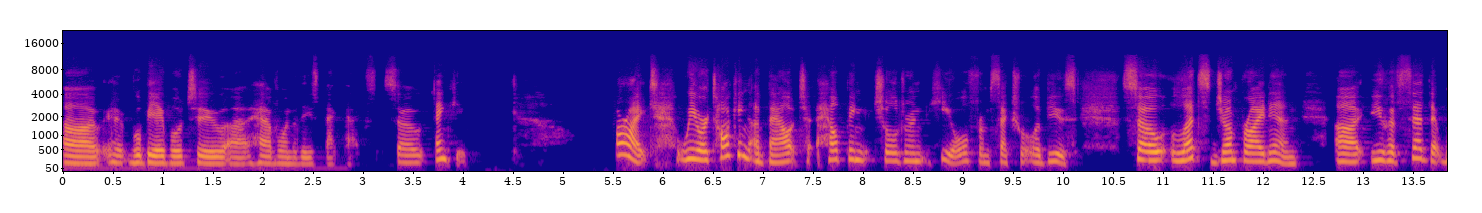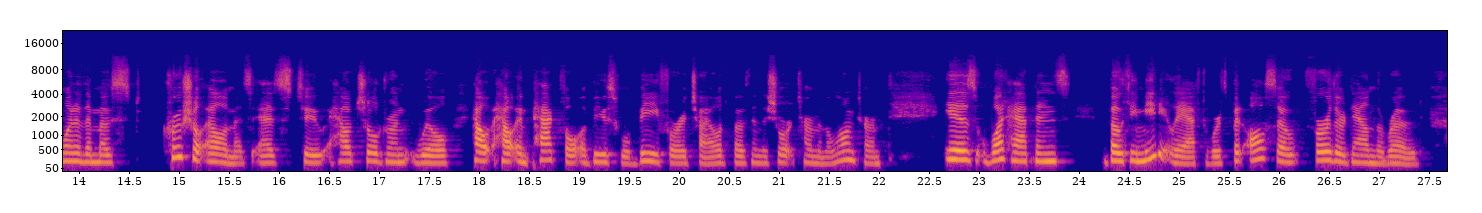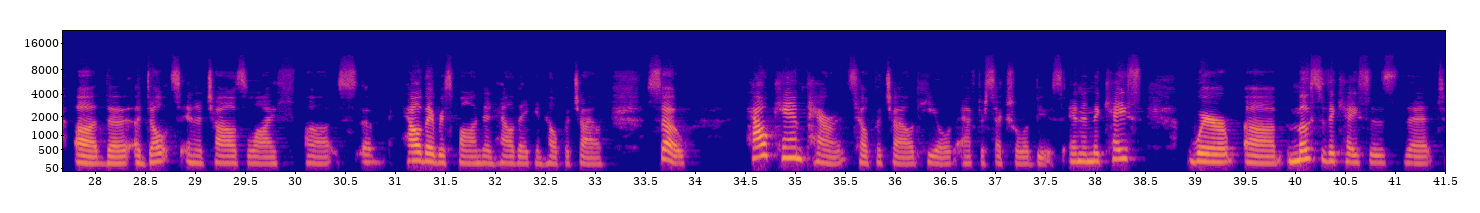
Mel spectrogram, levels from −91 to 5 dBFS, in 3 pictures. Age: 50-69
